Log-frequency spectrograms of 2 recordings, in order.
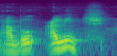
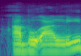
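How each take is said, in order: First: The name ends with a j sound. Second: The name ends with a y sound. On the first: This is the Aja'ajah dialect form. "karena ya diganti menjadi jim" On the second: This is the standard form. "Abu Ali dibaca menjadi Abu Alij"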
